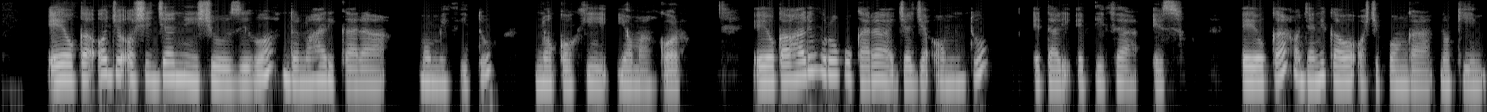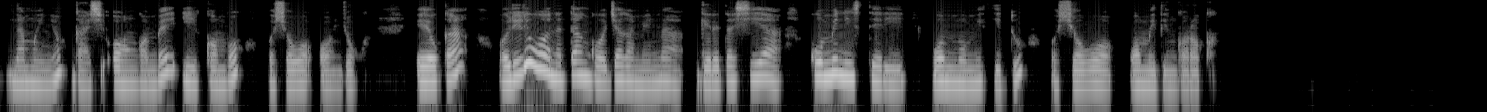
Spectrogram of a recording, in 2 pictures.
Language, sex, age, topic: Oshiwambo, female, 25-35, agriculture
